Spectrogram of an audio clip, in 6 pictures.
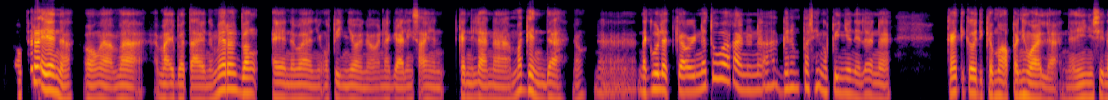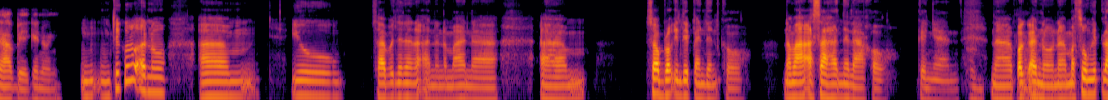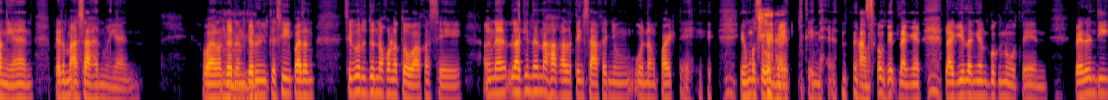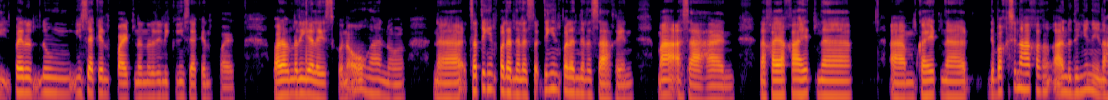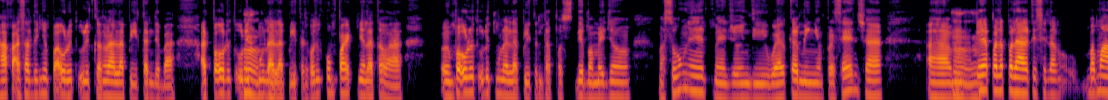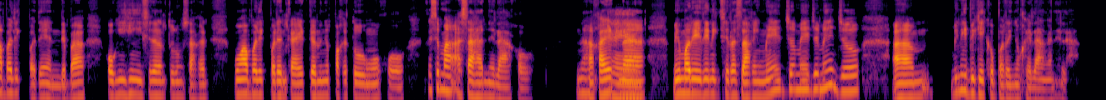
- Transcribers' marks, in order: tapping; unintelligible speech; chuckle; laughing while speaking: "ganyan. Sungit lang 'yan"; in English: "second part"; in English: "second part"
- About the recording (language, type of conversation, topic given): Filipino, podcast, Paano mo tinitimbang ang opinyon ng pamilya laban sa sarili mong gusto?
